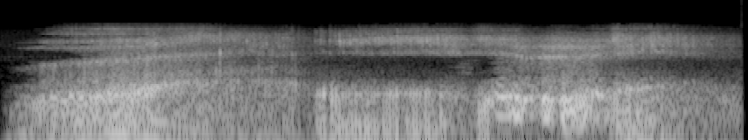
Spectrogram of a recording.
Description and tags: It is the sound that i made by myself. Used mic-delay only.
